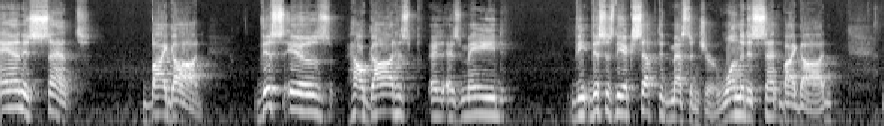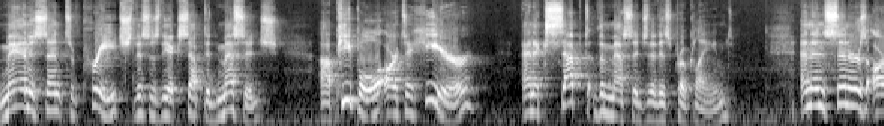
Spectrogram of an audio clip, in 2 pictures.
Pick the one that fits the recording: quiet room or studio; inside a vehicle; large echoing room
large echoing room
